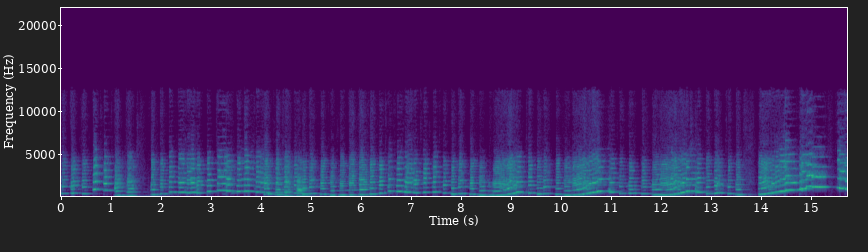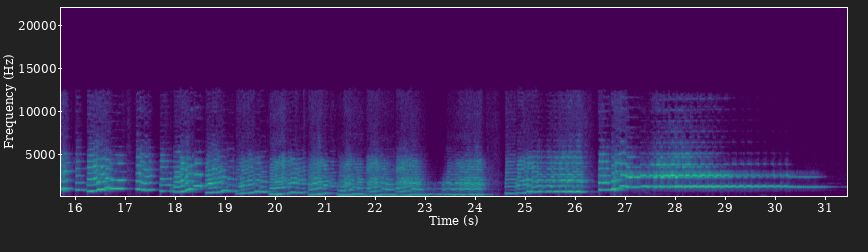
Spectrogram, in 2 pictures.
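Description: Solo clarinet playing a fast, leaping melodic line in quick runs, broken by a few brief pauses, then settling on a long held high note near the end.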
